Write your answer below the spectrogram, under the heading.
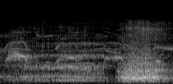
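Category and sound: animal, lion roaring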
